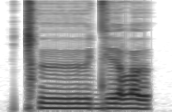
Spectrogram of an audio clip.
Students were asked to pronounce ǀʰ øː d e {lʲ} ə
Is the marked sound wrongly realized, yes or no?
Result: yes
